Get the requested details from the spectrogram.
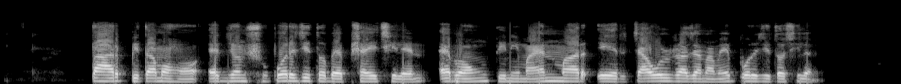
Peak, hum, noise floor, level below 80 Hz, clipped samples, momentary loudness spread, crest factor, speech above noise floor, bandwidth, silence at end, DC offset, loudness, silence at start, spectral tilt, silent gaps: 0 dBFS; none; -62 dBFS; -48 dBFS; under 0.1%; 6 LU; 14 dB; 49 dB; 7.6 kHz; 0.85 s; under 0.1%; -14 LUFS; 0.9 s; -5.5 dB/octave; 4.33-4.38 s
